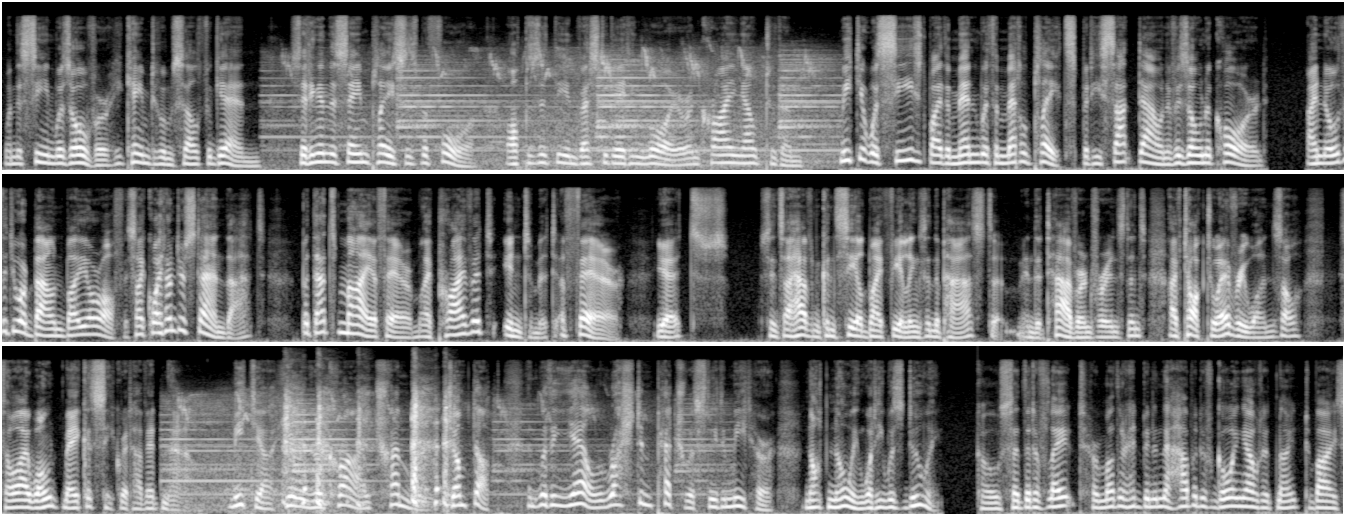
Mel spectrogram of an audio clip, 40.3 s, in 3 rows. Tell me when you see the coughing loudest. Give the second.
31 s.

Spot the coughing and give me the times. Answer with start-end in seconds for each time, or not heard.
29.6-31.4.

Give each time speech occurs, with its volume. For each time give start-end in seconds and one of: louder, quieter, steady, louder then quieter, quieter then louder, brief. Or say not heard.
0.0-40.2 steady.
